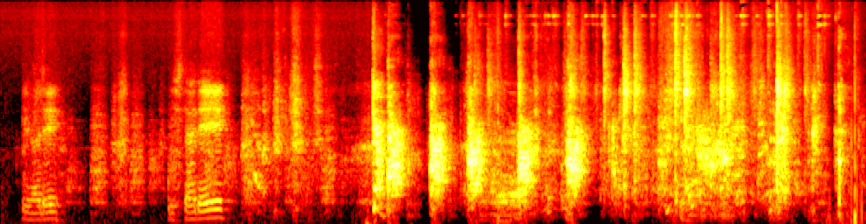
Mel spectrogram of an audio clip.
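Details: Jack Russell terrier scuffling with a Bull Mastiff, both kept as pets: a person talks at first, then a loud stretch of rough barking, snarling and panting-like growls builds and continues with voices underneath.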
